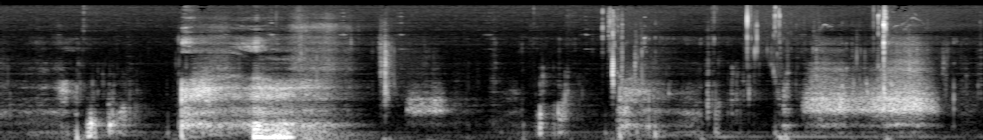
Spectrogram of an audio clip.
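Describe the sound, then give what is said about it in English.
Quiet sipping of añejo (aged) tequila with wet slurps, mouth smacks and swallowing sounds, coming in several short bursts with brief pauses between them. “And then, of course, it tastes like tequila, but let's go for another sip here.”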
